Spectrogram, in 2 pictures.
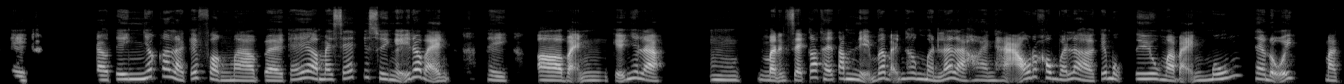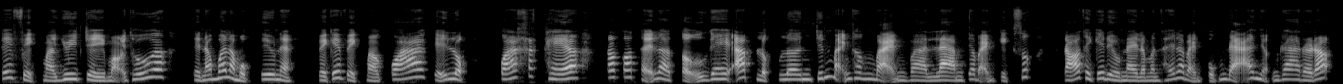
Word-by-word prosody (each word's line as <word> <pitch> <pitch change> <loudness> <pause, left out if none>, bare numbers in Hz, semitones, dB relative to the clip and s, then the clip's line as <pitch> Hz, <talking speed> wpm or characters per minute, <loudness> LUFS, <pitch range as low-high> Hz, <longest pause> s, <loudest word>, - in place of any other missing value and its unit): thì 200 - 0 0.8
đầu 210 -1 +3
tiên 245 +1 +1
nhất 340 +7 0
á 365 -1 +1
là - - +2
cái 285 +2 -3
phần 225 -11 -1
mà 175 -2 +2
về 180 -2 +2
cái, 230 - -4
a, 285 -4 +4
mindset, 240 +7 -2
cái 330 - -10
suy 270 -6 -1
nghĩ 205 -4 +1
đó 345 - +5
bạn, - - +5 0.4
thì, 190 -4 -4 0.3
ờ, 195 -2 +7
bạn, 185 +1 +2
kiểu - - +1
như 275 +3 -3
là, 290 - +6 0.4
ừm, 205 -2 -5 0.2
mình 185 -4 +5
sẽ 190 0 +4
có 320 +8 +1
thể 225 -8 0
tâm 255 -1 +1
niệm 225 - -1
với 275 - +2
bản 255 - -2
thân 265 -2 -3
mình 205 -4 -2
á 285 - +4
là 295 - +4
hoàn 190 -1 -4
hảo 185 +10 +6
nó 355 - -3
không 295 -6 0
phải 210 - -1
là 245 -10 +2
cái 260 +11 -6
mục 265 - -4
tiêu 255 0 -1
mà 210 -5 +3
bạn 195 +4 0
muốn 280 - -3
theo 250 -2 +1
đuổi, 285 +4 0 0.3
mà 190 -2 +2
cái 290 +11 -5
việc 200 -5 -2
mà 180 -3 -2
duy 240 +9 -1
trì 215 -8 +1
mọi 170 - -1
thứ 260 +8 -4
á 350 0 +3 0.3
thì 200 - -5
nó 210 +3 0
mới 305 +7 0
là 295 - +2
mục - - -3
tiêu 235 0 -2
nè, 205 -4 -1 0.2
vì 190 -1 +1
cái 290 +7 -1
việc - - -1
mà 165 -4 -1
quá 300 +9 +2
kỷ - - -3
luật, 255 - -1 0.3
quá - - +3
khắt 375 0 -4
khe 245 -2 0
á, 290 +2 +6 0.3
nó 325 - +2
có 330 0 -1
thể 315 - +4
là 260 -5 -1
tự 180 +3 -1
gây 250 0 -1
áp 320 -4 +4
lực 195 +1 -6
lên 230 0 -3
chính 280 +9 -7
bản 260 - +1
thân 265 -3 -7
bạn 185 -3 +4
và 190 -1 -3
làm 185 +1 +2
cho 235 - -8
bạn 190 - 0
kiệt 170 -3 -8
sức. 335 - -9 0.3
Đó, - - +4
thì 275 - -5
cái 270 +3 -6
điều 220 -7 -4
này 180 -1 -1
là 175 - -2
mình 175 0 -8
thấy 220 +4 -8
là 300 - -3
bạn - - -4
cũng 240 +1 -10
đã 290 - +3
nhận 255 - -7
ra 235 -1 -3
rồi 190 -2 -1
đó. - - +4
235 Hz, 250 wpm, -23 LUFS, 190-275 Hz, 0.8 s, ờ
